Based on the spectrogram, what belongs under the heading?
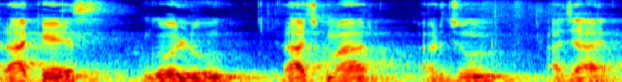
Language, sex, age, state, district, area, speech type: Maithili, male, 18-30, Bihar, Madhubani, rural, spontaneous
